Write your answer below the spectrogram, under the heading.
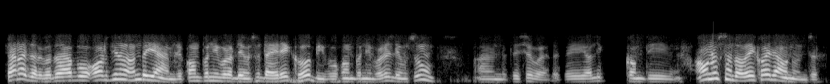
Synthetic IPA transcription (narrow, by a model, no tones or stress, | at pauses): t͡saɾɦʌd͡zarkot̪ʌʌbʌʌrd͡zinalbʱʌnt̪ʌjʌɦamilekʌmpanibaɽʌljew̃t͡ssʰʌ̃ɖajɾek̚ʈɦobʱibokʌmpanibaɽʌlew̃sʰʌ̃w̃ | ʌnt̪esebʱʌeɾʌt͡saĩʌlikkːʌmt̪iawnosnʌt̪ʌpajkʌileawnuɦunt͡sʰʌ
